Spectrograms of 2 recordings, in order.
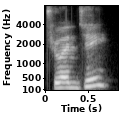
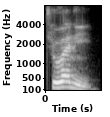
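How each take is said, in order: First: ट्वेंटी with the t clearly sounded, tuenti; ट्वेंटी said carefully with its middle t; full twenty. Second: ट्वेंटी with the middle t dropped, like tweny; ट्वेंटी said the casual way, as twenny; relaxed twenty. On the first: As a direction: sound every letter of ट्वेंटी, nt fully pronounced. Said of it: "ट्वेंटी या फिर ट्वेंटी". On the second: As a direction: let the t in ट्वेंटी melt away into the n. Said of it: "और दूसरा pronounce, pronunciation क्या है?". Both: Shown as a demonstration.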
